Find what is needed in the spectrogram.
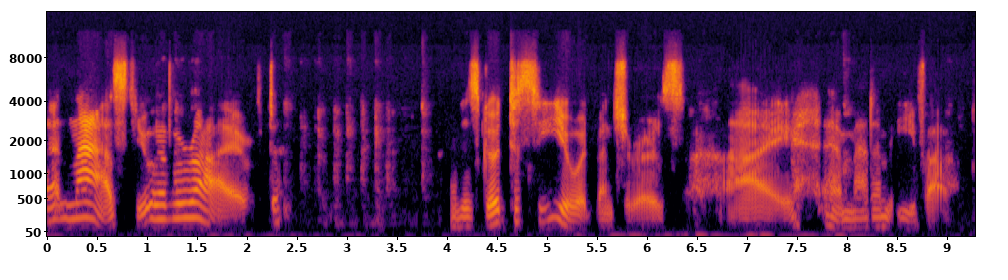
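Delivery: put-on soft, crackling old crone voice. An old crone at a crystal ball greets the arriving adventurers: crackling crone voice. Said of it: "her voice crackles like dry weed".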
